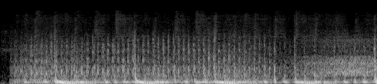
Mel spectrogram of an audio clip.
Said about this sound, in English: Now, this week on Last Comic Standing, did they do some kind of weird helicopter gag where they were all flying in the helicopter or something?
